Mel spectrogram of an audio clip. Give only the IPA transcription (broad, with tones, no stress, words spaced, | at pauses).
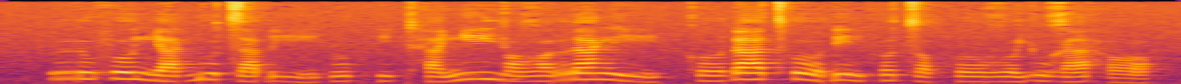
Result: ru˦foː˦ ɲaː˨ɡ͡bu˦˨t͡sa˨ɓiː˨ | u˨pʰi˨kʰa˨ ɲiː˦jɔ˨ ɣɔ˨raː˦ŋɣi˨ | kʰoː˨ɗaː˦ tʰoː˦˨ɗi˦˨n ho˦t͡sɔ˨pʰoː˨ ɣo˨ju˦˨ɣa˨˦ hɔ˨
